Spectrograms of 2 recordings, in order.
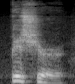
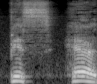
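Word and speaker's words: Fischhaar: begins with H but you don't pronounce it Fisher it's bists hair they're separated so it's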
